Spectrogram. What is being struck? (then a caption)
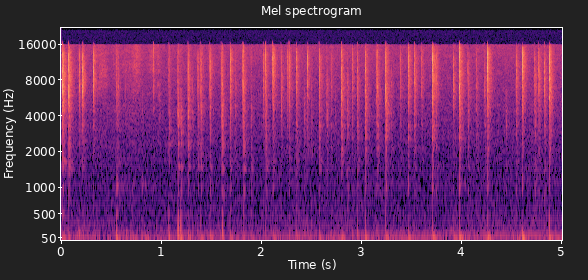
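Plastic cosmetic bottle. Long acrylic nails tap on the front and base of a medium green plastic cosmetic toner bottle with a white cap, partly filled with liquid. A rapid, irregular stream of crisp, bright clicks sounds over a faint low hum, each tap dying away almost at once.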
